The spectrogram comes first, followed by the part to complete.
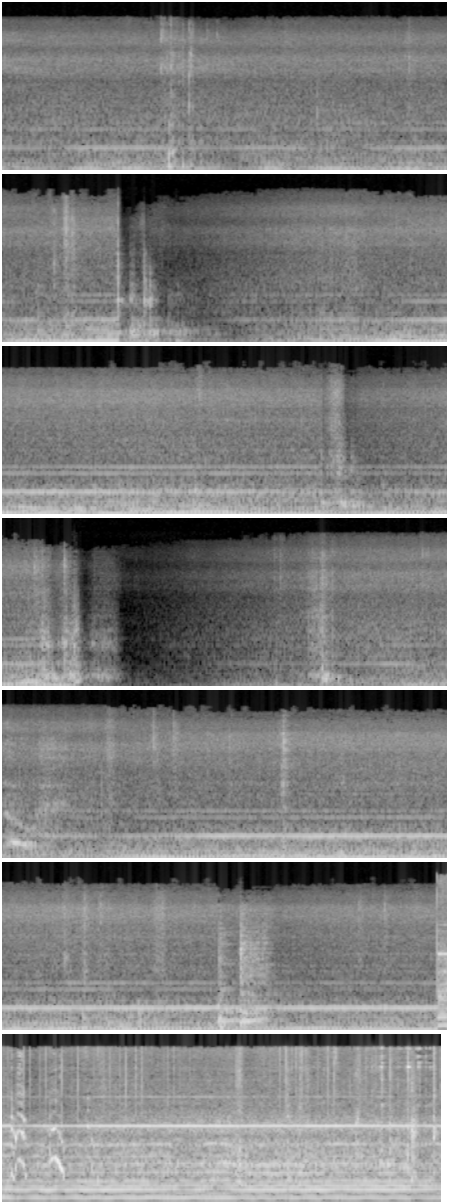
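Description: MIG welder running on steel plate, a steady electrical hum and buzz, broken by a short stop about six seconds in and a longer one around the middle. Music takes over in the last few seconds.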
